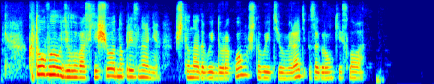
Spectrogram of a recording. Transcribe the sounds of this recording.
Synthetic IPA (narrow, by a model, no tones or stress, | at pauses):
kt̪o̞vɨʊdʲɪlˠʊvasjɪɕːo̞ɐd̪no̞pɾʲɪznanʲɪjə | ʂt̪o̞nad̪əbɨt̚ʲd̪ʊɾɐko̞mʂt̪o̞bɨɪtʲʰːiʊmʲɪɾatʲzɐɡɾo̞mkʲɪjəslˠɐva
